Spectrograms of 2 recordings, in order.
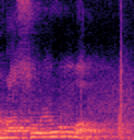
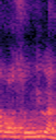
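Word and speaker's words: رسولِ الله: Padahal harusnya Rasulillah. Ini saya beri contoh kecil aja. Ustadz gede. Ibu-ibu paham tapi saya kasih tahu. Nanti barangkali terketemu sama ustadz itu. Itu ada ustadz bacanya ila hadratin Nabi Mustafa Muhammadir Rasulullah. Harusnya dibaca Rasulillah. Kenapa Rasulillah? Karena huruf jer ilah.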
